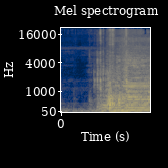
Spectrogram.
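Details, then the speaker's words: Heat pump/AC outdoor condenser unit starting after contactor replacement and reinserting the safety disconnect: steady low compressor hum and fan rush. Normal startup. "yeah look at that it's going to be some cold there now and you can really hear that compressor humming in there"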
